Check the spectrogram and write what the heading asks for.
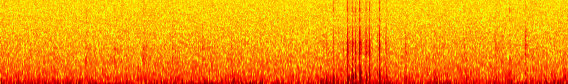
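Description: Near silence: quiet room tone with a faint low hum, broken once about two and a half seconds in by a short scratchy stroke of a small foliage brush flicking paint across canvas.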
